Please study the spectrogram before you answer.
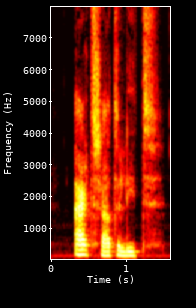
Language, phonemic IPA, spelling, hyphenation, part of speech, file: Dutch, /ˈaːrt.saː.təˌlit/, aardsatelliet, aard‧sa‧tel‧liet, noun, Nl-aardsatelliet.ogg
- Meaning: a satellite (natural or artificial) orbiting around the Earth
